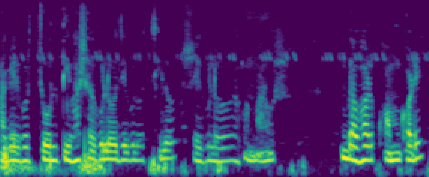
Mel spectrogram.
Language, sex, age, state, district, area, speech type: Bengali, female, 30-45, West Bengal, Birbhum, urban, spontaneous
